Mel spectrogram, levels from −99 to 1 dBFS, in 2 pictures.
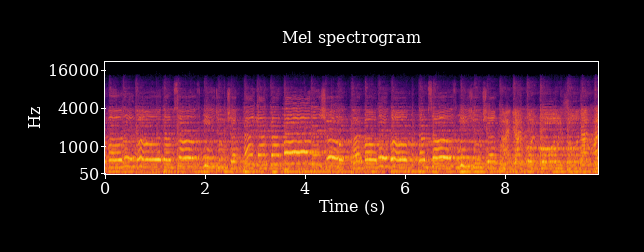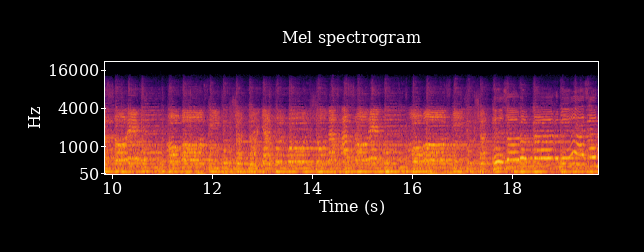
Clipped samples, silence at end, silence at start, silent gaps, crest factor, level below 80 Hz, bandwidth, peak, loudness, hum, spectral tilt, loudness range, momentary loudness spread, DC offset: under 0.1%; 0 s; 0 s; none; 14 dB; -40 dBFS; 11 kHz; -4 dBFS; -18 LUFS; none; -6.5 dB/octave; 4 LU; 6 LU; under 0.1%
